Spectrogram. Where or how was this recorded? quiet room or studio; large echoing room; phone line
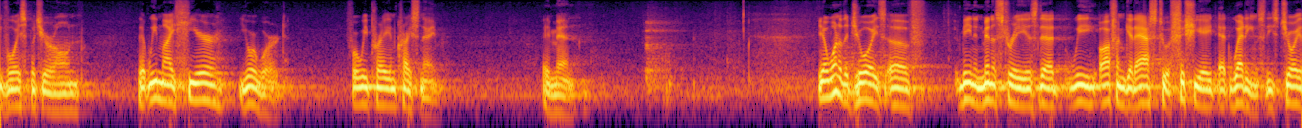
large echoing room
